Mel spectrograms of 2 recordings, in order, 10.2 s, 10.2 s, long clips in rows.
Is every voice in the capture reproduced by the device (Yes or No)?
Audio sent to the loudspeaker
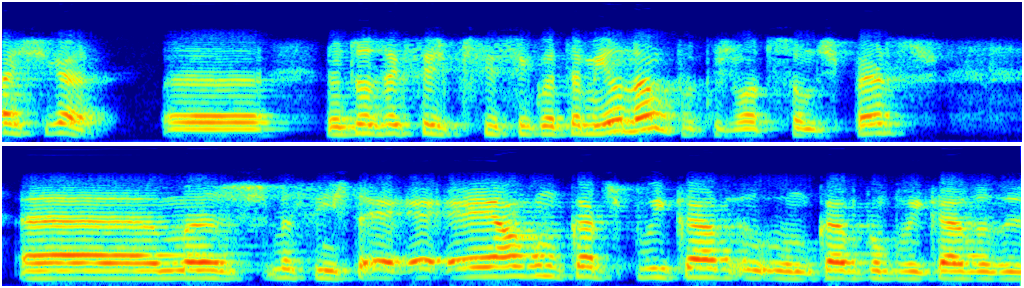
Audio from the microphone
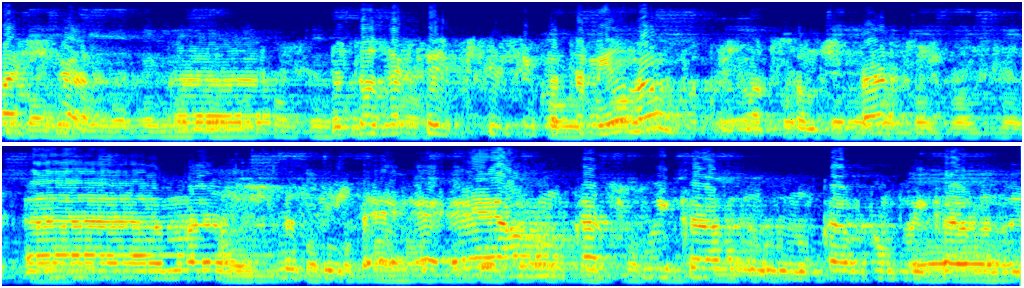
No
